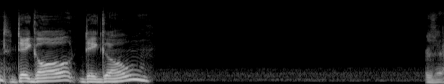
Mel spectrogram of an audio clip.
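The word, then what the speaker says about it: Dagon: their head they gone okay that's how kadithi pronounced it too so i'm gonna i'm gonna say that's unanimous day gone all right well thank you for the so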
